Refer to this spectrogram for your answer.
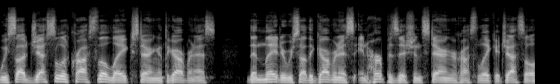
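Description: Very fast speech from a man with a fairly low pitch and fairly even intonation. The recording is very clean with a silent background, dry and close with no echo. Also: very even loudness. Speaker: podcast co-host. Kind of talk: casual chat.

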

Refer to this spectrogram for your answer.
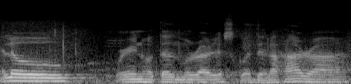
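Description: Noticeable background noise sits under this recording. A man speaks at a fairly low pitch and a fairly slow pace. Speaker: travel vlogger. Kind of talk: casual vlog chat. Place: hall. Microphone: phone near.

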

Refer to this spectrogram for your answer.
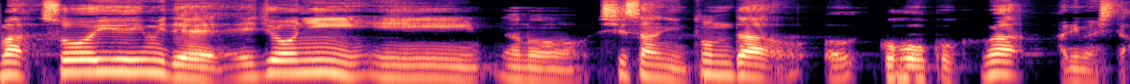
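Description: A man talks fairly slowly in a dark, mellow tone at a fairly high pitch with ordinary variation. The background is quiet. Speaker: professor emeritus and moderator; professor emeritus, moderator. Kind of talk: conference moderation and report. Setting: online conference. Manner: formal. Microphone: podium.

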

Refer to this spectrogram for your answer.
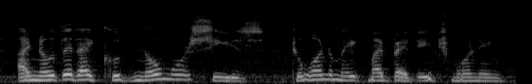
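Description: Over light background noise, a woman speaks with a dark, mellow tone that is somewhat breathy. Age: 80s+. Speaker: poetry reader. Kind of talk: poem reading aloud, reflective and intimate. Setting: outdoors. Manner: slow, unhurried, tender, with thoughtful pauses; warm, gently expressive, savoring each line. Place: garden.

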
